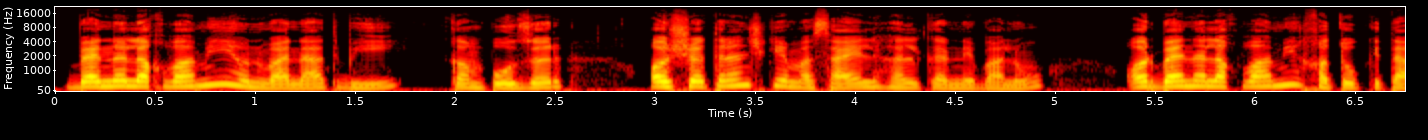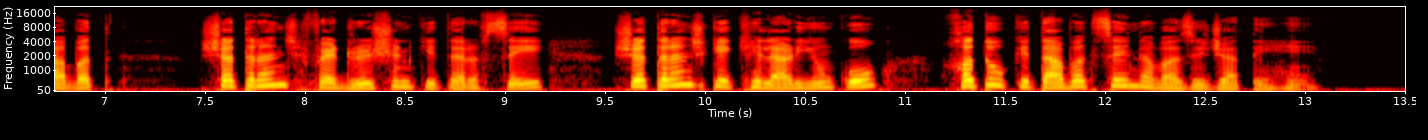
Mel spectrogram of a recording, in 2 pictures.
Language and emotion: Urdu, neutral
